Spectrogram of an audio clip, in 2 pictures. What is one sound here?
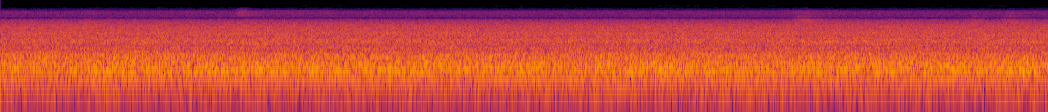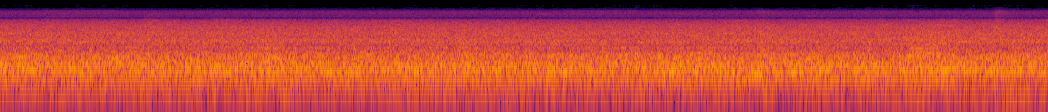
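A double-decker bus drives past close by.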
